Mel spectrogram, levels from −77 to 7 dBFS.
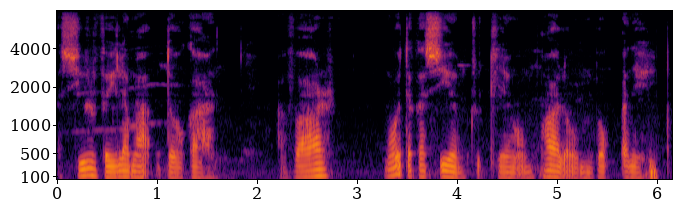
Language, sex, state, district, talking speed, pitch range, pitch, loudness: Mizo, male, Mizoram, Aizawl, 155 wpm, 90-100 Hz, 95 Hz, -20 LUFS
